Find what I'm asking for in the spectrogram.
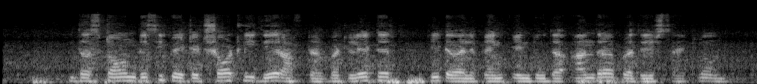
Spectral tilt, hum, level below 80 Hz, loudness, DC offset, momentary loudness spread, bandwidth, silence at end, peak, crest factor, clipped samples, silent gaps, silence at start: -6 dB/octave; none; -42 dBFS; -19 LUFS; under 0.1%; 10 LU; 11.5 kHz; 0.05 s; -4 dBFS; 16 dB; under 0.1%; none; 0.05 s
